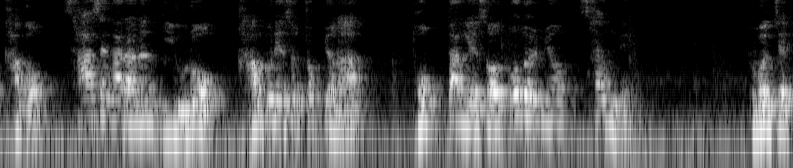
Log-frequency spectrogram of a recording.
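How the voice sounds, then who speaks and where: A man preaches a Sunday sermon from the pulpit, his voice sitting a little high. He keeps it conversational, firing questions at the congregation and answering them himself. The sound comes from a distance in a reverberant church with faint noise behind it. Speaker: pastor. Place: church sanctuary. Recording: echoey church, mic at a distance.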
